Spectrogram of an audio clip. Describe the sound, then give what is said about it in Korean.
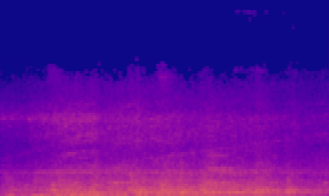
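A New York City subway train rumbles past, a steady loud roar of wheels and rails with faint metallic clatter, filling the whole few seconds without any voices. “사람들은 지하철을 타고 어두운 지하를 통과하지만 미술 작품들을 통해서 밝은 기운을 느낄 수 있으니까요.”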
